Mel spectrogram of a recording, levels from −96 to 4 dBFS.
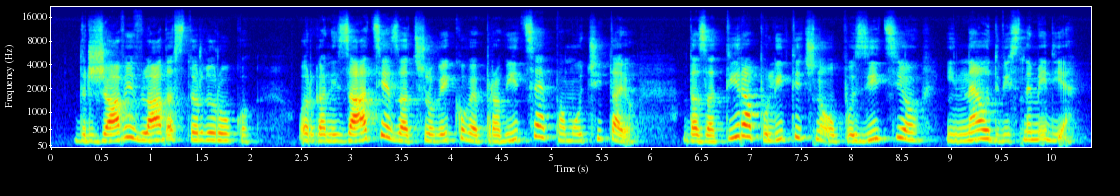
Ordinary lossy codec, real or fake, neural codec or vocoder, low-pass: none; fake; vocoder, 44.1 kHz, 128 mel bands every 256 samples, BigVGAN v2; 19.8 kHz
